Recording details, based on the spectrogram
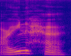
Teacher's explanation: দু নম্বর মাখরাজ হালাকের বা কন্ঠনালীর মাঝখানে হতে উচ্চারিত হয় আইনহা।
